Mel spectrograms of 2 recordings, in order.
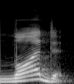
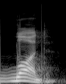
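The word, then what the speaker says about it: ض: Tetapi di sini kita bahas huruf dhad. Tadi dikatakan bahwasanya jangan sampai dhad ini diucapkan menjadi huruf dal yang ditafkhimkan. Berarti bacanya makhrajnya di sana hanya saja diberi dengan sifat tafkhim. Ya, lo gitu ya.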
